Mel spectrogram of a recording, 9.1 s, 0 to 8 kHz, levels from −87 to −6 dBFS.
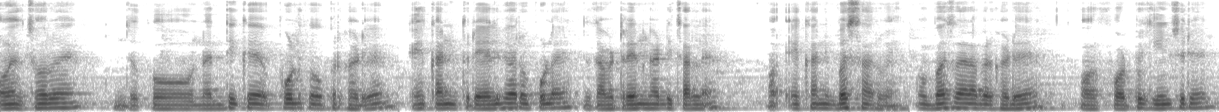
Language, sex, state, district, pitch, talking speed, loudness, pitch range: Marwari, male, Rajasthan, Churu, 110 Hz, 255 wpm, -35 LUFS, 100-120 Hz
